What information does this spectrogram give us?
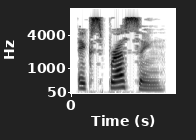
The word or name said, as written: expressing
